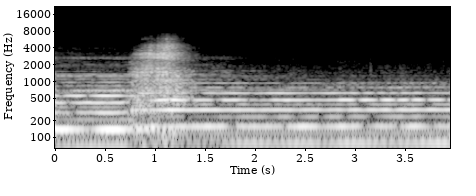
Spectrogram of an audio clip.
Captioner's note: Katrina blowing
